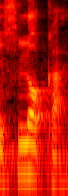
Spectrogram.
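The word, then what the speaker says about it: śloka: Por eso cada texto se dice, no se dice textos, sino se dice s loca en sánscrito. Así se, esa es la palabra es loca.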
